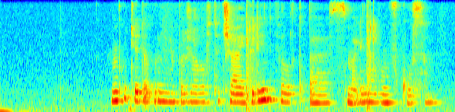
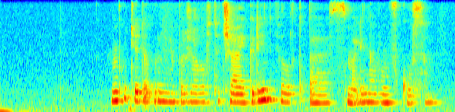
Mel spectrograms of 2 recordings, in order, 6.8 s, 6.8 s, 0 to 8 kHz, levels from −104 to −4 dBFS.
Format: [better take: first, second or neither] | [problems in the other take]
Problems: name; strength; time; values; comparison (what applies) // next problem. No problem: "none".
second | background sound (Fart); 11 dB below the speech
